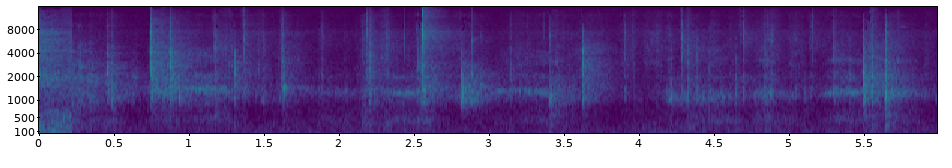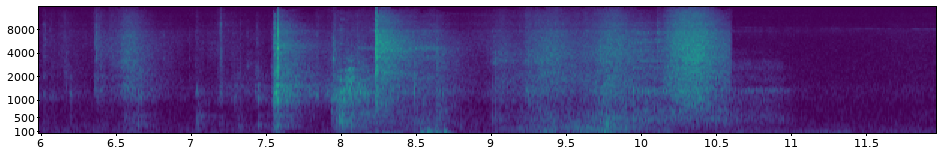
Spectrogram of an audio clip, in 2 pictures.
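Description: Handling noise: scattered clicks, taps and rustling as a hand tool and the bike's ignition key with its keychain are handled. There is a louder stretch of rustling from about eight to ten seconds in.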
